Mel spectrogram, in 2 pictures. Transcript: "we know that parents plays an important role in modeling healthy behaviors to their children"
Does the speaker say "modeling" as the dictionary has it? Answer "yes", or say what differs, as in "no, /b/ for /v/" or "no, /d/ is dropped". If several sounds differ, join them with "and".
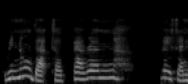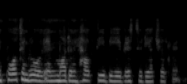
no, /l/ is dropped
